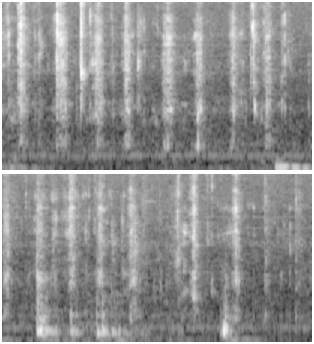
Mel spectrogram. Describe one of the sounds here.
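A woman chews crunchy food close to the microphone.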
